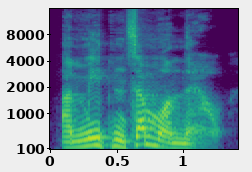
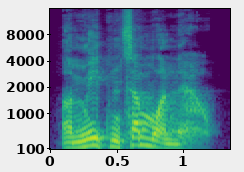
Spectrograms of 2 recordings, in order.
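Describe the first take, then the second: Both takes have the same delivery.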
